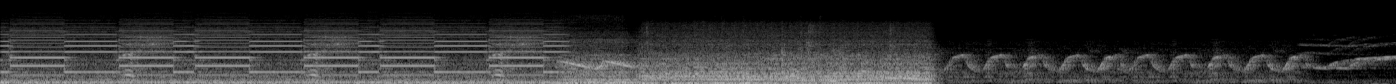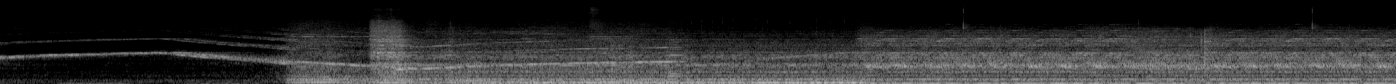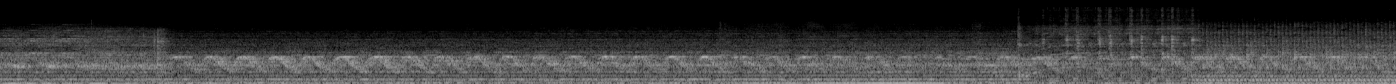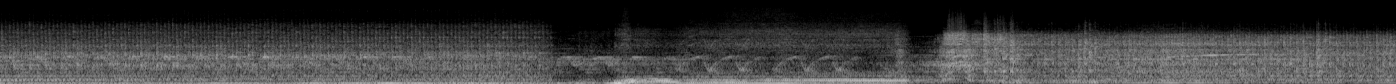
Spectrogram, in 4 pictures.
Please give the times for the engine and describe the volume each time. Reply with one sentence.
The engine can be heard from 0.0 to 9.4 s, getting louder; and from 17.8 to 55.8 s, getting louder.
